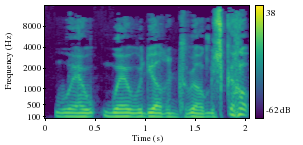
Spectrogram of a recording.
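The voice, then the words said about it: Imitates another person's voice. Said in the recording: “my Ving Rhames impersonation.”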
